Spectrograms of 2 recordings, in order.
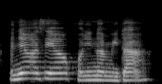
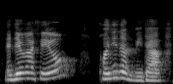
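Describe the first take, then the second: First: The voice is held back and weak. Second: The voice is projected far forward.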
